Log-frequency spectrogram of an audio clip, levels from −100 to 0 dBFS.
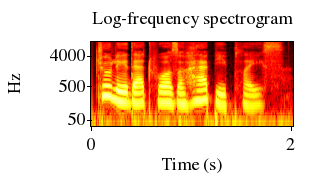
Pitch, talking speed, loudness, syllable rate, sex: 170 Hz, 180 wpm, -17 LUFS, 4.7 syllables/s, female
